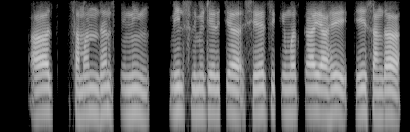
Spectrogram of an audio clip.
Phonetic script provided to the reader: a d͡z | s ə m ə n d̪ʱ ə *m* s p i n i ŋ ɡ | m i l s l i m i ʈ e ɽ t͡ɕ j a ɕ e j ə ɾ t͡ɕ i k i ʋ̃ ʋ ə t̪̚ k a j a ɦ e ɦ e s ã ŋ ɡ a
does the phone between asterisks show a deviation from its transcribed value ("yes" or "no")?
yes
